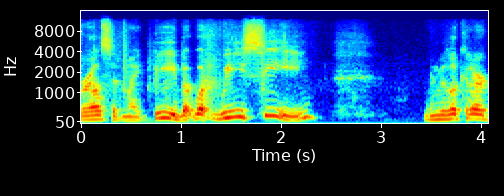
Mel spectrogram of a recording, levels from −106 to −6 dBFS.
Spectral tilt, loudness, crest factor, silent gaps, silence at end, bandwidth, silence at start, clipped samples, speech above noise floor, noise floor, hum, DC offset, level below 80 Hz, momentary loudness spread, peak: -6 dB/octave; -24 LUFS; 18 dB; none; 0 s; 12 kHz; 0 s; under 0.1%; 51 dB; -74 dBFS; none; under 0.1%; -70 dBFS; 12 LU; -6 dBFS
